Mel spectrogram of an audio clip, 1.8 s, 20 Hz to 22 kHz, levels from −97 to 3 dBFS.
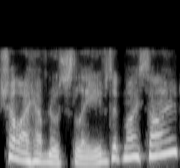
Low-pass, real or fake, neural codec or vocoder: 7.2 kHz; real; none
